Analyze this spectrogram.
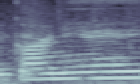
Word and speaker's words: Garnier: ordinary hyaluronic acid i have a sunscreen by garnier is how you say it um my friend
